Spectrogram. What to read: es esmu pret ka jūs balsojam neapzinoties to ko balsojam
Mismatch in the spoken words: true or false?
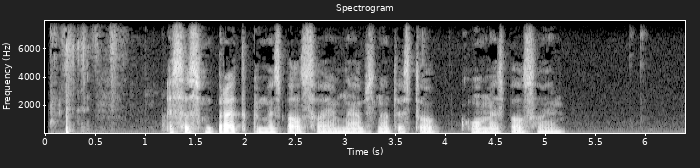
true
